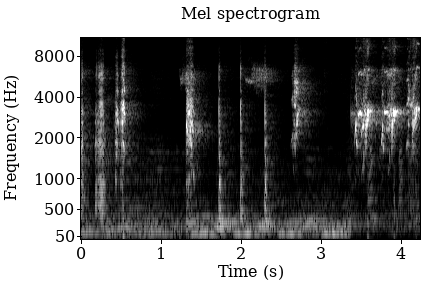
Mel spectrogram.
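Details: Javan myna giving scattered harsh squawks and short rasping notes with gaps between them, then a denser burst of scratchy chatter near the end, over a low humming background.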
